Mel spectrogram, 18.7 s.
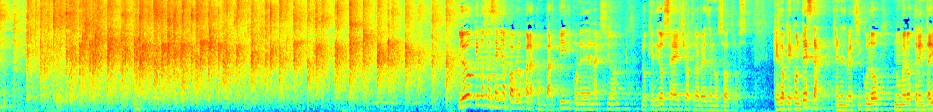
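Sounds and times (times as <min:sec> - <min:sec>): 
crowd applauding: 0:00.0 - 0:09.5
speech: 0:09.2 - 0:18.6.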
